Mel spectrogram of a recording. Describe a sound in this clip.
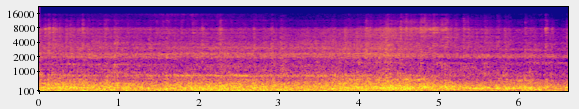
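A train rumbles and clatters past close by on the tracks.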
